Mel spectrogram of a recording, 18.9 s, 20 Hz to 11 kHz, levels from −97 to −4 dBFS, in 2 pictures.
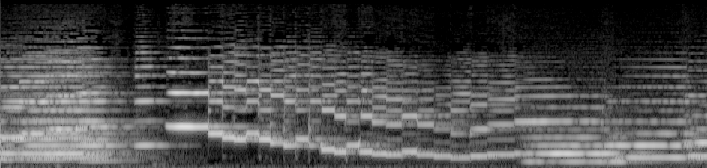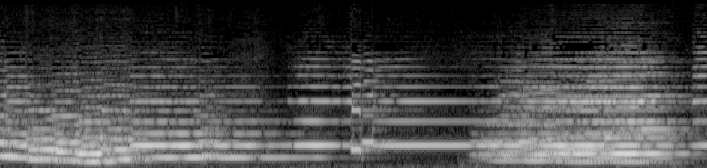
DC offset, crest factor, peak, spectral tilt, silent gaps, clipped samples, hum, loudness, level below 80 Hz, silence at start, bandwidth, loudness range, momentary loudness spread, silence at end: under 0.1%; 16 dB; -12 dBFS; -7.5 dB/octave; none; under 0.1%; none; -27 LUFS; -68 dBFS; 0 s; 7 kHz; 7 LU; 11 LU; 0 s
